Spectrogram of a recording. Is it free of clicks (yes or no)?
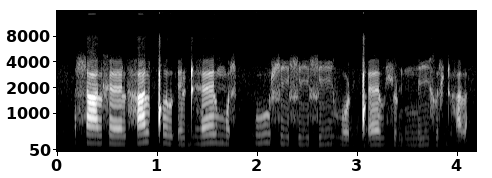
no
